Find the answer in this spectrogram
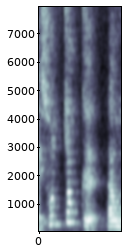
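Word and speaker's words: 率直: 근데 이끌 솔자를 읽어주게 되면 소츠거든요. 소츠. 그래서 인솔, 인, 소츠, 소츠라고 읽어줘야 되는데 지금 보게 되면은 이게 쯔로 끝나고 있기 때문에 뒤쪽에 카, 사, 타, 힘과 만나게 되면은 이거 초금으로 바뀌게 되겠죠. 그래서 솔직이라고 하게 되면은 소쪽끝 요렇게 읽어주셔야 돼요.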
